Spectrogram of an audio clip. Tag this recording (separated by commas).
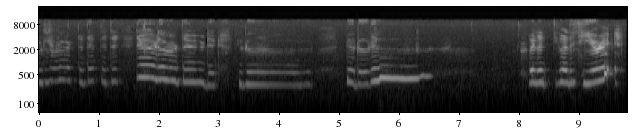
Child singing, Speech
